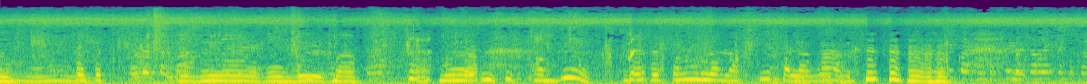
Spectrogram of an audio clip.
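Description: Several people talking in short, lively phrases, with a steady high hiss underneath.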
